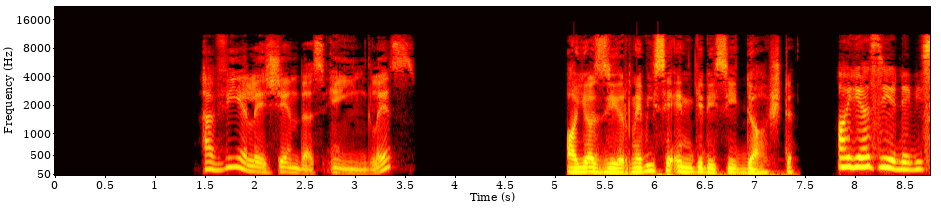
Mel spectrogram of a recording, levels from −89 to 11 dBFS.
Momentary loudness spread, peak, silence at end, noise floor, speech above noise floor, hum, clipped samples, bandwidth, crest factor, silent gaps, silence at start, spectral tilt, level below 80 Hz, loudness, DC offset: 11 LU; 0 dBFS; 0 s; under -90 dBFS; over 75 dB; none; under 0.1%; 11.5 kHz; 16 dB; 3.61-5.09 s, 7.47-7.76 s; 1.45 s; -4.5 dB/octave; -32 dBFS; -15 LUFS; under 0.1%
